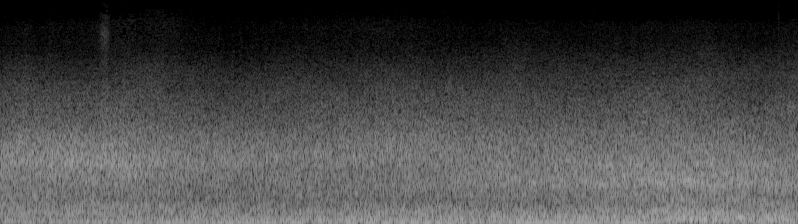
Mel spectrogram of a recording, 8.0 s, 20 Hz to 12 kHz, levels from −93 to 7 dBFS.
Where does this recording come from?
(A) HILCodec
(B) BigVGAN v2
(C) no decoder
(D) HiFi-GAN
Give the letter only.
C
